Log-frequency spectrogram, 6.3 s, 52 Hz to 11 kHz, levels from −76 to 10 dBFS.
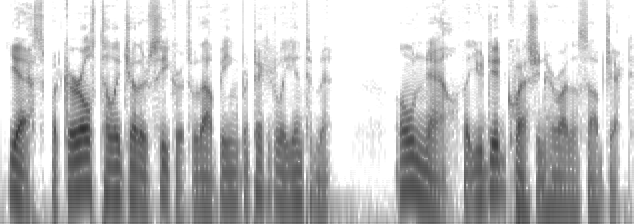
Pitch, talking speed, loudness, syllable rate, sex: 90 Hz, 200 wpm, -20 LUFS, 6.0 syllables/s, male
